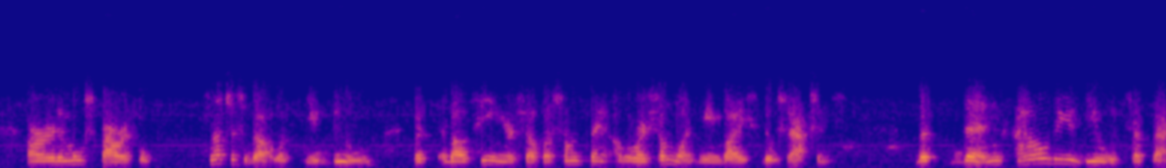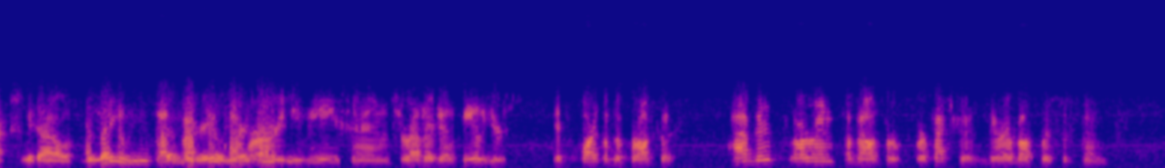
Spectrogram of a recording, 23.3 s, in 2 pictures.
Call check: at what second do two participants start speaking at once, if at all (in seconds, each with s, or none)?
12.5 s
